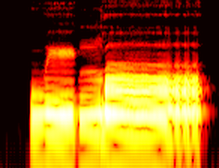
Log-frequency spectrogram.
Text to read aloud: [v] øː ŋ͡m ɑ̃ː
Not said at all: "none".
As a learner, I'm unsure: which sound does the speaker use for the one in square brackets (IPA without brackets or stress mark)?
w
